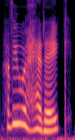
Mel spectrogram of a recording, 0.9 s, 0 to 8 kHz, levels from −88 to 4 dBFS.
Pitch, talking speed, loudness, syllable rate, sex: 265 Hz, 255 wpm, -14 LUFS, 7.9 syllables/s, female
